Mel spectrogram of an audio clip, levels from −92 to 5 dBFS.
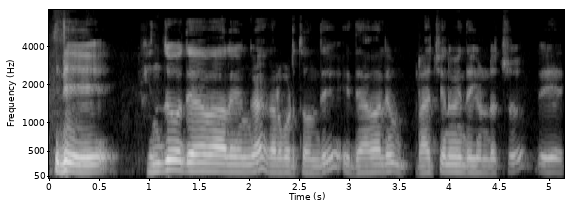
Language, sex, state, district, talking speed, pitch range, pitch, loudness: Telugu, male, Andhra Pradesh, Krishna, 95 wpm, 125-170 Hz, 135 Hz, -24 LUFS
